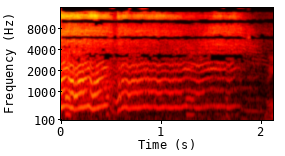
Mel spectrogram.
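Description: Picco P3TT .21 two-stroke nitro engine in a Kyosho Inferno MP10 buggy running at high revs, a high whine whose pitch wavers up and down with the throttle and fades as the buggy moves away.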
